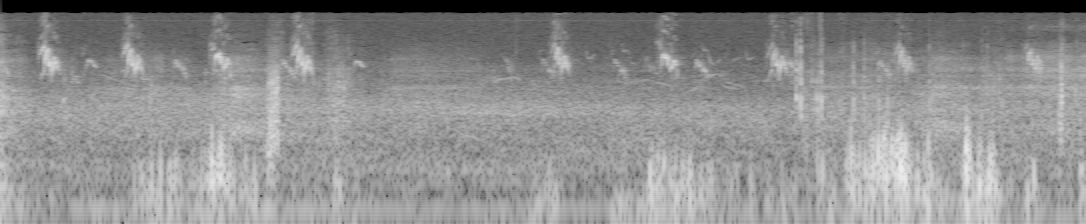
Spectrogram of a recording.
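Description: Small birds chirping outdoors, a scatter of short high chirps throughout. A run of low thuds comes in the last few seconds and is the loudest sound.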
